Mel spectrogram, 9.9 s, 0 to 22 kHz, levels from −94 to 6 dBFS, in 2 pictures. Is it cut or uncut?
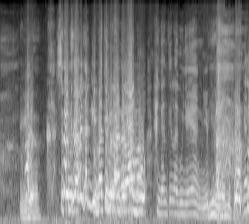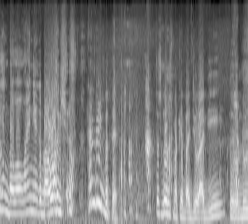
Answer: uncut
